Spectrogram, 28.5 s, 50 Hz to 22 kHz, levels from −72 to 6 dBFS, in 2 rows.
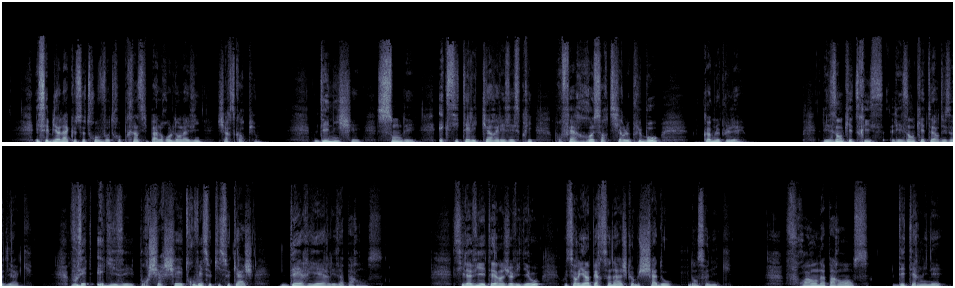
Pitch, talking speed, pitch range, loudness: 155 Hz, 150 wpm, 140-175 Hz, -25 LUFS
